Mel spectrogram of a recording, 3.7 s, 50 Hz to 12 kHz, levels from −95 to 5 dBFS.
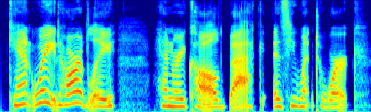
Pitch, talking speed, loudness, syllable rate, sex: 250 Hz, 180 wpm, -20 LUFS, 4.7 syllables/s, female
